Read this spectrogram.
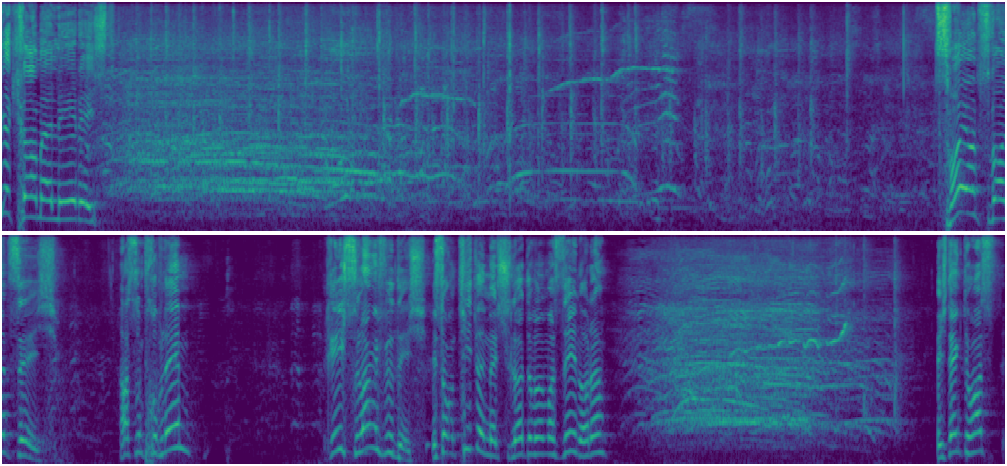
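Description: A crowd cheers and shouts.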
